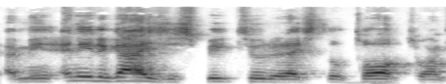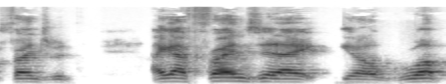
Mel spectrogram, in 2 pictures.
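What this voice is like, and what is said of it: Brooklyn New York accent. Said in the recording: “your Brooklyn accent ... New York accents”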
